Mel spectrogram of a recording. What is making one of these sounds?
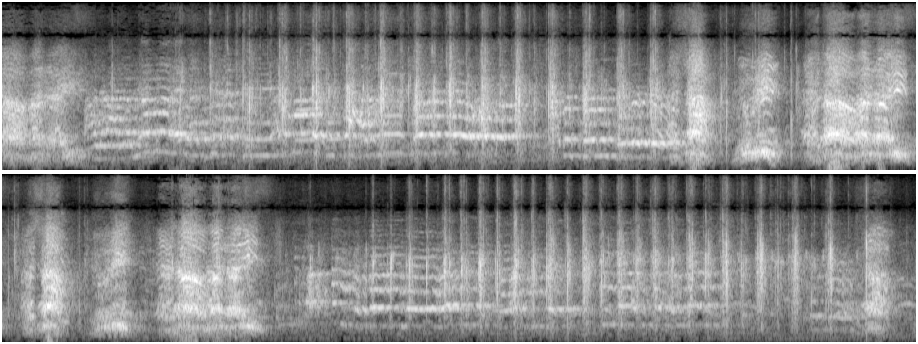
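A crowd claps in rhythm.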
